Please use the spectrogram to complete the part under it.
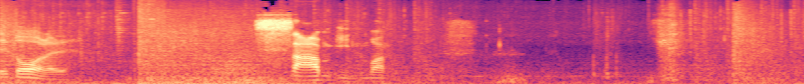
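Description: A smoke grenade hisses nearby.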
